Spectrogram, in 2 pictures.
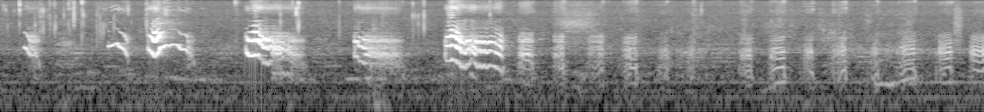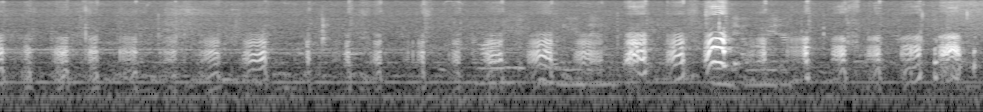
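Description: One-week-old Labrador retriever puppies whimpering and squealing. A few louder, wavering squeals come in the first five seconds, then a long run of short, quick squeaks, two or three a second.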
